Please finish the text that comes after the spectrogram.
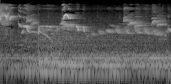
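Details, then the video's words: Oriental magpie-robin in the ngobra singing style: a tumble of varied whistles, sharp high chips and slurred notes over a steady low electrical hum. "KACER NGOBRA"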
